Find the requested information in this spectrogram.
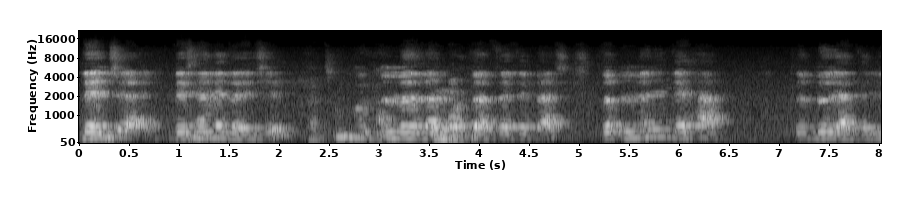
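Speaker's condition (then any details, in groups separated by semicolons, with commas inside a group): Tongue cancer surgery; tongue cancer, chemotherapy, surgery, radiation; 2.5 years post-treatment, cancer free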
